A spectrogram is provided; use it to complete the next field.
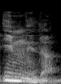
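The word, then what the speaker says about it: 입니다: মতো উচ্চারণ করতে হয় যেমন আমরা পড়ি ইমনিদা লিখা থাকে ইফনিদা আমরা নিউনের প্রভাবে বিউটিফটিকে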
